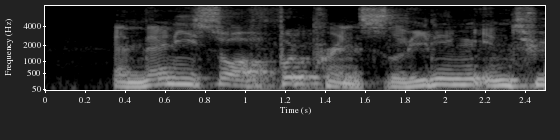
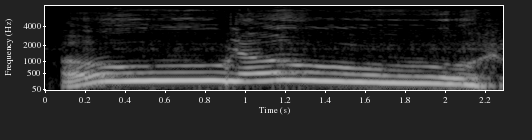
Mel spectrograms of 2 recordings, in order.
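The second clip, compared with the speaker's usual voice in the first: higher, louder ghostly wail; 8 semitones higher, 6 dB louder than usual. Acted. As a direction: moan it like a spooked ghost. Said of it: "wailed Ghost".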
